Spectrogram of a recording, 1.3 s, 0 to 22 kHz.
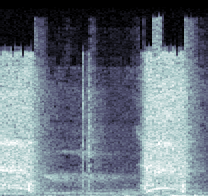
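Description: A Dewalt 26V cordless drill whirs in two short bursts, each rising and falling in speed, with a faint click between them and no talking.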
